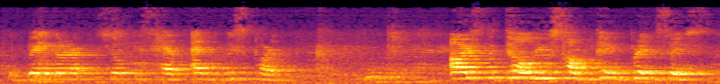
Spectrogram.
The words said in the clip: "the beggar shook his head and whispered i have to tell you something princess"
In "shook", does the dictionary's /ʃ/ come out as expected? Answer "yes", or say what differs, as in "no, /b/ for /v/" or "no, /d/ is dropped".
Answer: no, /s/ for /ʃ/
